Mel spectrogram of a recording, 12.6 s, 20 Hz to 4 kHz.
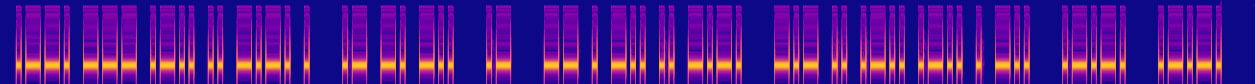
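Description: Morse code, heard as a keyed tone, about 25 wpm, 550 Hz. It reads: POLICE AND A MEDIC KILLED <AR> <AR>
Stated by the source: News headlines sent in Morse code at 25.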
